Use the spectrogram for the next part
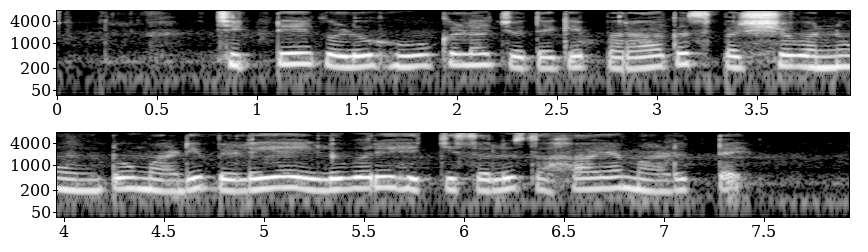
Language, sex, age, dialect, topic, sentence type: Kannada, female, 18-24, Mysore Kannada, agriculture, statement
